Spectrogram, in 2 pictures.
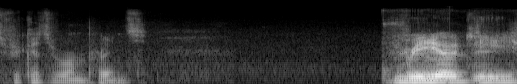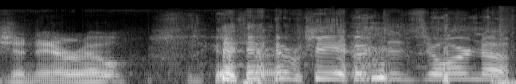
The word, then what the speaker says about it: Rio de Janeiro: It's not delivered, it's Rio de Giorno. Rio de Janeiro. How do you say it? Rio de Janeiro. Or de Janeiro.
